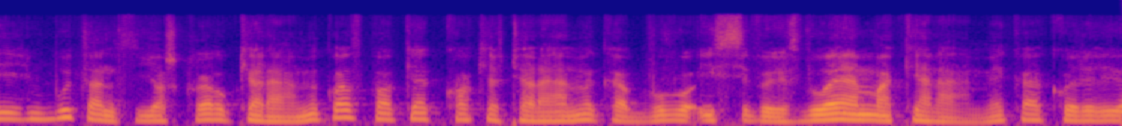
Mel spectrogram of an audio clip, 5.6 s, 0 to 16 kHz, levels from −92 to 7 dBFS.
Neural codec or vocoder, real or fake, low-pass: codec, 16 kHz in and 24 kHz out, 0.8 kbps, FocalCodec, streaming, 65536 codes; fake; 10.8 kHz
